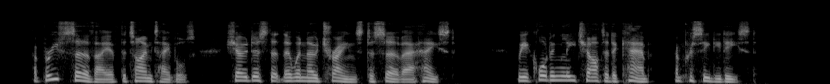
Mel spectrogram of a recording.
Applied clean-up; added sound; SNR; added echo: neural mask model Resemble Enhance denoiser.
